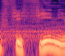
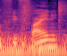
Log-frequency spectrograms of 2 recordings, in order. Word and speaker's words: Fifine: O Fifine K688, ou Fifine, ou Fifine, né? Cada um pronuncia de um jeito, eu por onde falo Fifine.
